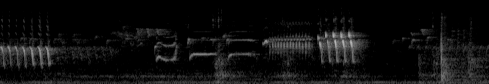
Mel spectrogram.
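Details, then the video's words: Singing canary for training birds: a quick pulsed trill, looping whistled notes, a buzzy passage and a bright rapid burst of repeated notes, with a sharp click near the end. "Canary Singing Video | The Best Canary Training sound"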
